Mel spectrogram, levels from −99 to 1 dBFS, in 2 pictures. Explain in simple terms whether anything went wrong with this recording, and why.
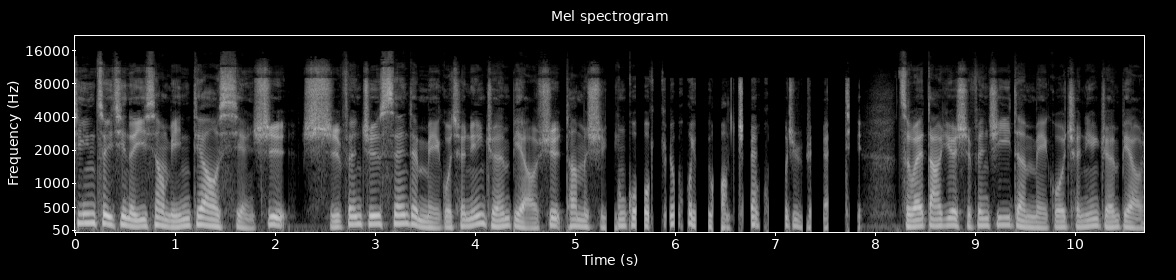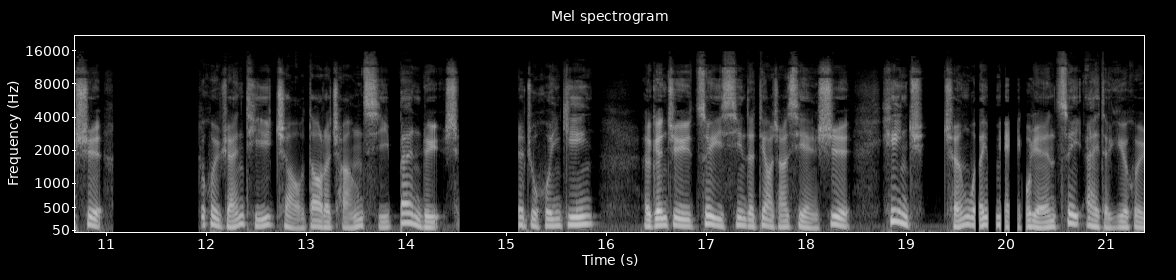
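The speech keeps dropping into silence and then picking up again a moment later. Between 5.30 and 7.88 s it breaks into many short holes, the longest about 0.17 s. Solid gaps follow at 11.06 to 11.98 s and 14.52 to 15.18 s, and a last scatter of brief holes comes at 19.68 to 20.26 s. This is a digital broadcast dropout. The receiver lost good data and went quiet until clean frames arrived, so whatever was said in those gaps is gone.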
